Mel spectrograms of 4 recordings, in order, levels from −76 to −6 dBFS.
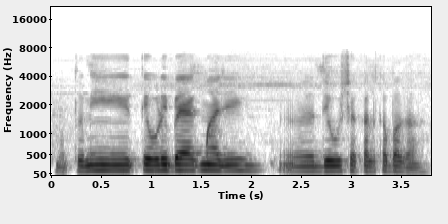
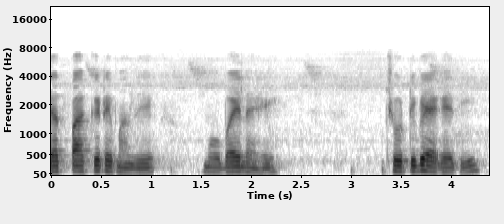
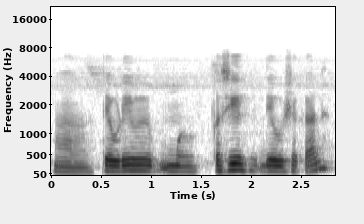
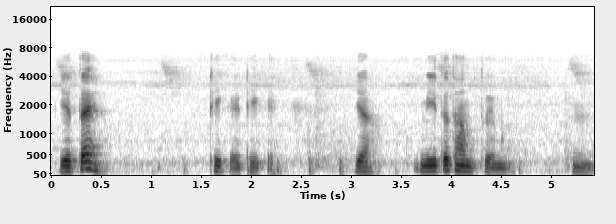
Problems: background sounds at intervals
